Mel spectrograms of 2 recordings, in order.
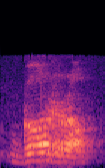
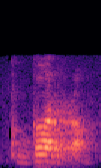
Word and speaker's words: gorro: For G followed by A, O, and U, it's the hard sound. Ga, go, gu, g. Yes? As in gas. Gas. That's gas, you know. Gorro. G-O-R-O. Gorro.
